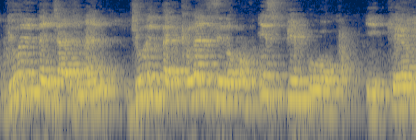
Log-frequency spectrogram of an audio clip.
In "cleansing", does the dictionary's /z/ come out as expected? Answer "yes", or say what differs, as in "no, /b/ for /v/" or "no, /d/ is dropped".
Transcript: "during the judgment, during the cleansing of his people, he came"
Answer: no, /s/ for /z/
